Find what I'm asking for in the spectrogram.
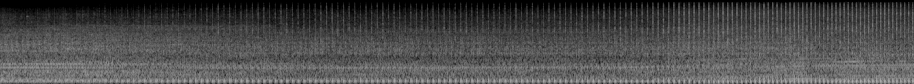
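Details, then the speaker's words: Troy-Bilt Chipper/Vac model 47279 with Tecumseh H50-65582U single-cylinder engine, revived project machine: even putter that picks up smoothly with no stumbles or knocks; engine sounds good and drive system works, carb tuning still under way. "That was a pretty good test. The engine still sounds good, and the drive system works as well."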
